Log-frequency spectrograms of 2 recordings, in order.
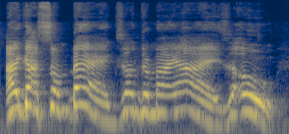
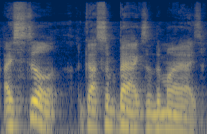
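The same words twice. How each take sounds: First: Higher, slower, whiny complaint; mock tired whine. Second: Said in the usual way. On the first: Shown as a demonstration. Tired collector moaning to viewers, slow and high. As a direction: drag it out like you're exhausted. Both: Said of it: "show you how tired I've been".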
